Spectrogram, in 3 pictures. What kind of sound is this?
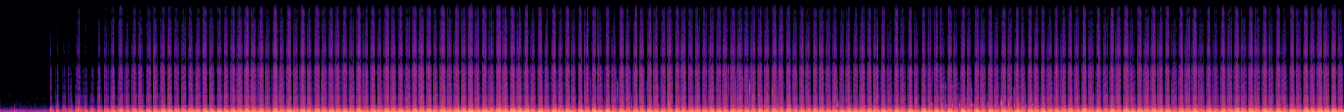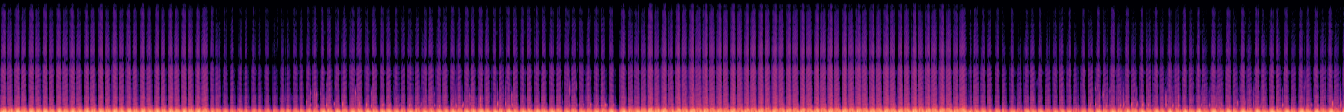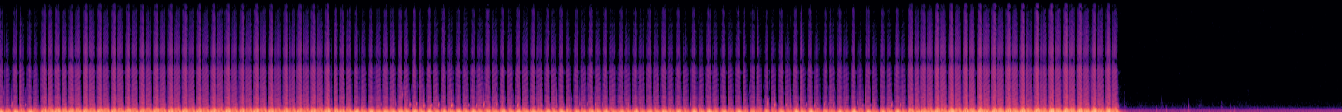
Alien message capture
Message from space captured. Language not understood. Someone sending disturbing noise.
fantasy, mystery, space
